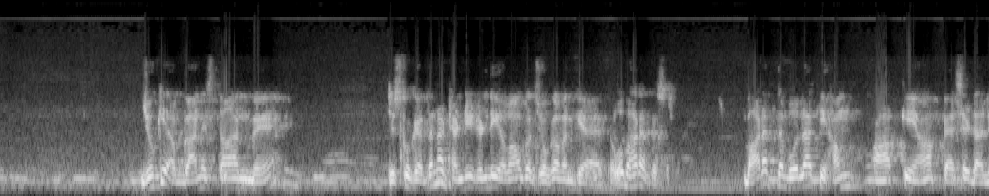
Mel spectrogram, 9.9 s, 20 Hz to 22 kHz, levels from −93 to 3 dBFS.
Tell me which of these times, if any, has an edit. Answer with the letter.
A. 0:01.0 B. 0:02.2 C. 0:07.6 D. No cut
D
